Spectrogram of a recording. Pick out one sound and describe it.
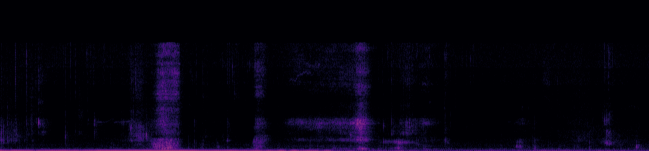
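A girl chews food close to a microphone.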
